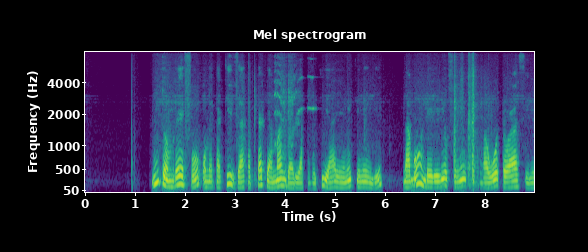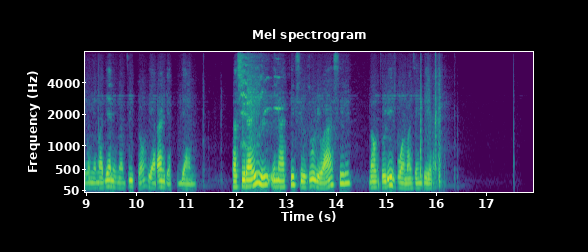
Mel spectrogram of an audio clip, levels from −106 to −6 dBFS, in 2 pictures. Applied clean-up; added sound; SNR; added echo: neural mask model RNNoise.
